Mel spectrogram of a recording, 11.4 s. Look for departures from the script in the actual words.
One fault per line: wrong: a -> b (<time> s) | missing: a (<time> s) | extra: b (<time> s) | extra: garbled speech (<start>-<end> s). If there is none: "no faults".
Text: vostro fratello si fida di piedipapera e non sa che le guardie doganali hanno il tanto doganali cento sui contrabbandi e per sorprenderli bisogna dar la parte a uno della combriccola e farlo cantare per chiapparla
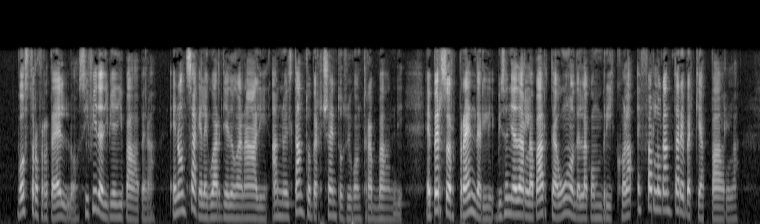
wrong: doganali -> per (4.7 s)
